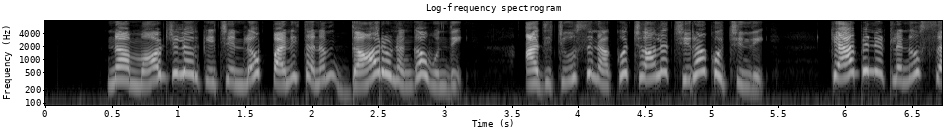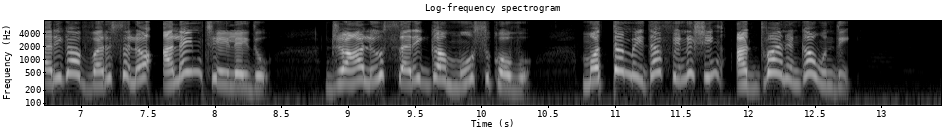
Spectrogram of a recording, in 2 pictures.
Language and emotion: Telugu, angry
